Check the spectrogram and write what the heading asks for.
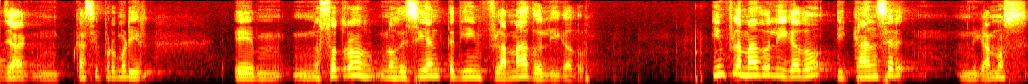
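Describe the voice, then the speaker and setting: A male pastor preaches in an animated, conversational way, acting out prayers and often checking in with his listeners. His voice sits high for a man and has a gravelly fry. The sound carries the long reverb of a church hall. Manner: animated, acts out sample prayers, asks "¿sí?" often. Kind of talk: sermon.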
